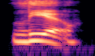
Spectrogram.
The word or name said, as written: lieu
